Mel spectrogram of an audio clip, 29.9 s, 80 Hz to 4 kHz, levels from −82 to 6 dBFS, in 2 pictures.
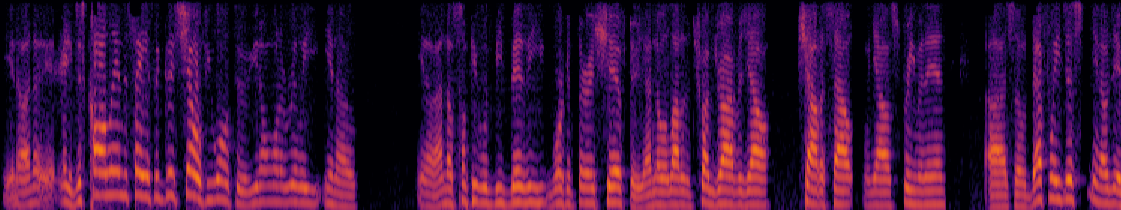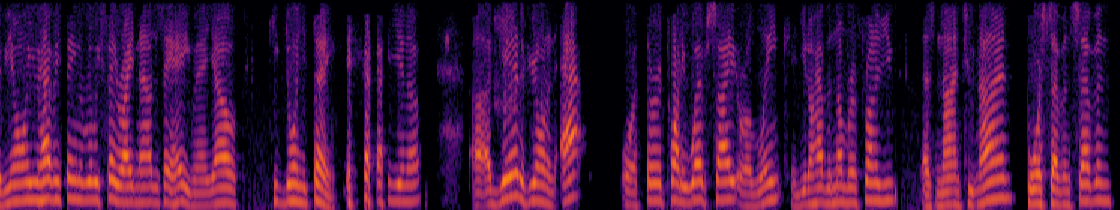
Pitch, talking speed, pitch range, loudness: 170 Hz, 220 wpm, 145-190 Hz, -28 LUFS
